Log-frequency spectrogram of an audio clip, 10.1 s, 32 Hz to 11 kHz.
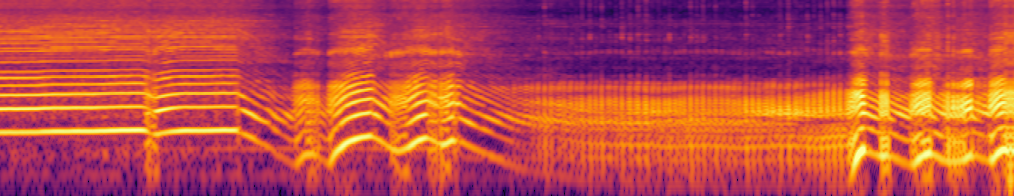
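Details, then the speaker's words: Krafterized (ported) Husqvarna 562XP Mark II chainsaw bucking oak firewood: a steady high-pitched full-throttle scream, then blips and settles to a rough idle, running clean with no four-stroking. "It's really decent about not four stroking. And I really found that they only four stroke fairly bad."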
